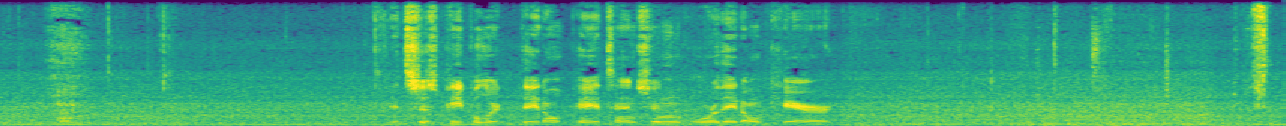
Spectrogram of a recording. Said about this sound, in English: Sorry, guys. Just always got drama on getting on these freeways sometimes. As you hear me,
